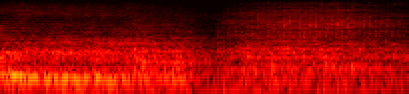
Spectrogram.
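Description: Tiger roar sound effect: a rough, noisy growl that fades away over about two seconds.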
